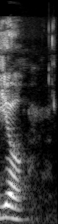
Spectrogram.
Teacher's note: palatal, tongue plus hard palate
